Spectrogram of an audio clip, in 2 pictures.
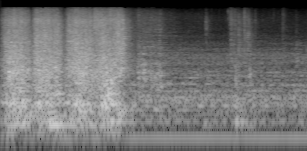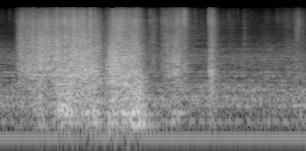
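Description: A sanding block scrapes across a foam surface.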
